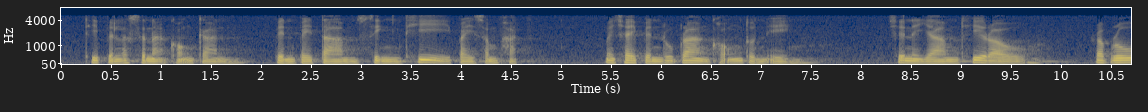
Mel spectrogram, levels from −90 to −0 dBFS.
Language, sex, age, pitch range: Thai, male, 60-79, 95-110 Hz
